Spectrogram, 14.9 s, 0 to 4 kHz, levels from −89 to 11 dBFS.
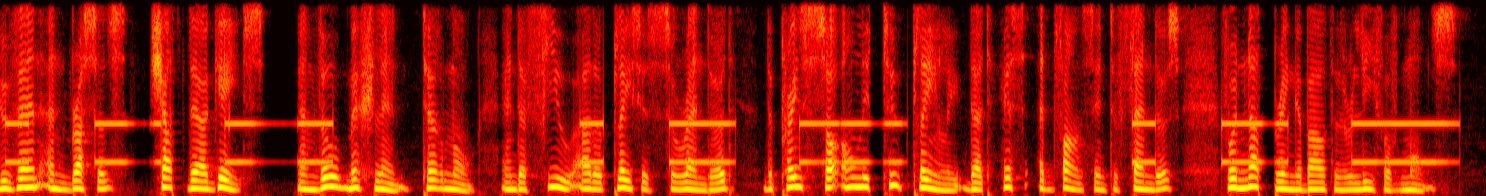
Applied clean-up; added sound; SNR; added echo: neural mask model RNNoise.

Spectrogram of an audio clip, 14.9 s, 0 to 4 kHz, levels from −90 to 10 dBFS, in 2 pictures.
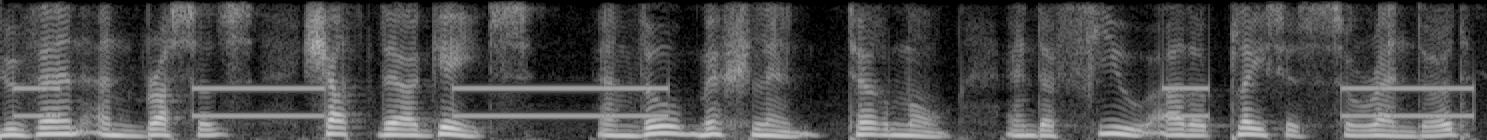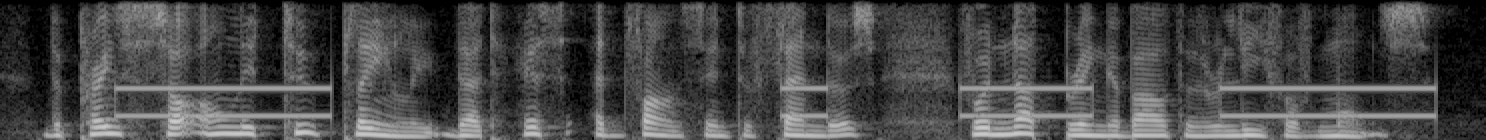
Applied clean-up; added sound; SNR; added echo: none; Telephone; 9 dB; none.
